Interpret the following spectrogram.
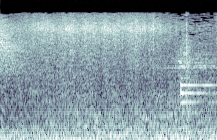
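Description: Steady rushing noise with a low rumble from a sportfishing boat's engine and wind on the microphone, recorded on deck. A few faint steady tones come in near the end.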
